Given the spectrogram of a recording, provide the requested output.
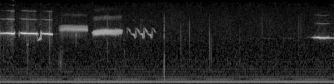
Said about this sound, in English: The white-crowned sparrow's song begins with a short whistled phrase a little like the white throat's, but ends up in a pretty buzzy jumble.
